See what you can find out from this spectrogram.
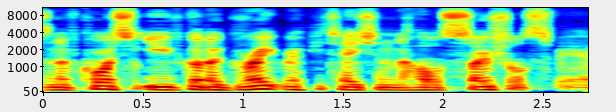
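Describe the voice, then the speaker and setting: With a British accent, a man talks at a very fast pace in a fairly low pitch, the sound dry and close with no echo. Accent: British, mistaken for Australian. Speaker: podcast host. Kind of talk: podcast interview.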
